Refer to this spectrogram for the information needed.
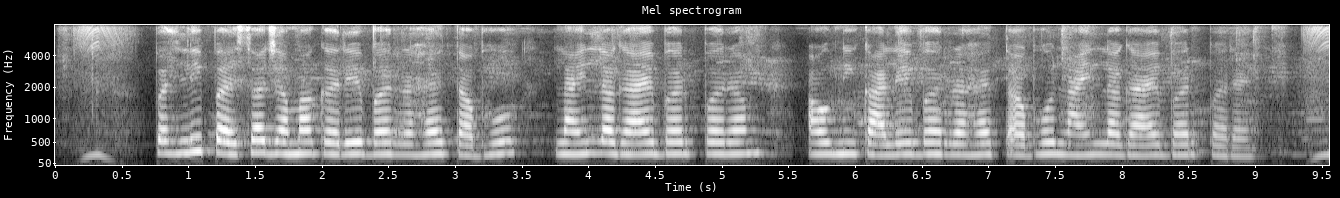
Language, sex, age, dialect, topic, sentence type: Chhattisgarhi, female, 25-30, Central, banking, statement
